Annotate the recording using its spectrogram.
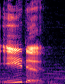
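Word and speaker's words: Ehden: For example, a town across from Hasrun is called Eden, E-H-D-E-N, which phonetically is the same as Eden, E-D-E-N, as in the Garden of Eden.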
